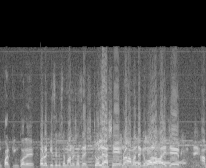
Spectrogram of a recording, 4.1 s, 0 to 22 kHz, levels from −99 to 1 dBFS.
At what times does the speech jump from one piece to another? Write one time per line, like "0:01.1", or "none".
0:00.8
0:02.5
